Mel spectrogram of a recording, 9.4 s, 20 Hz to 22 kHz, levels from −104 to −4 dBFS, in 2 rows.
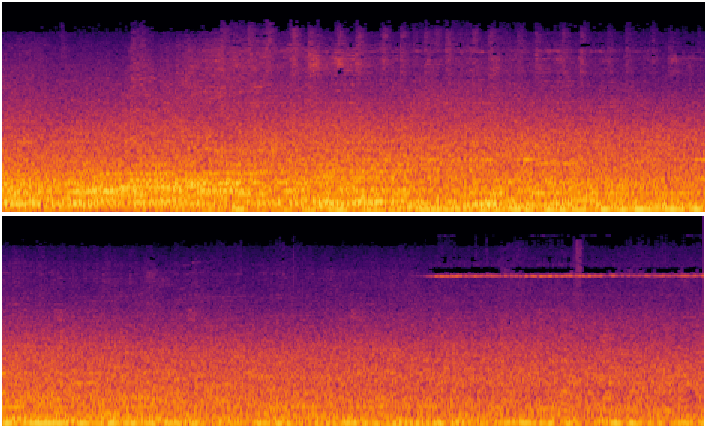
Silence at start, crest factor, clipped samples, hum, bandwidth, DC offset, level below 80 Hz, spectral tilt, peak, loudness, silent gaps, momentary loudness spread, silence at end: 0 s; 14 dB; under 0.1%; none; 11.5 kHz; under 0.1%; -26 dBFS; -7.5 dB/octave; -6 dBFS; -21 LUFS; none; 9 LU; 0 s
